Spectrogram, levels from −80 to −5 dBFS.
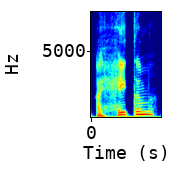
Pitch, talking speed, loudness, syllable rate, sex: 175 Hz, 190 wpm, -16 LUFS, 4.1 syllables/s, male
